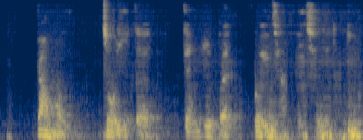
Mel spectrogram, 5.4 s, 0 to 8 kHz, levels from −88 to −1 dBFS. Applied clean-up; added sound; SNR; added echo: neural separator model SepFormer DNS4.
